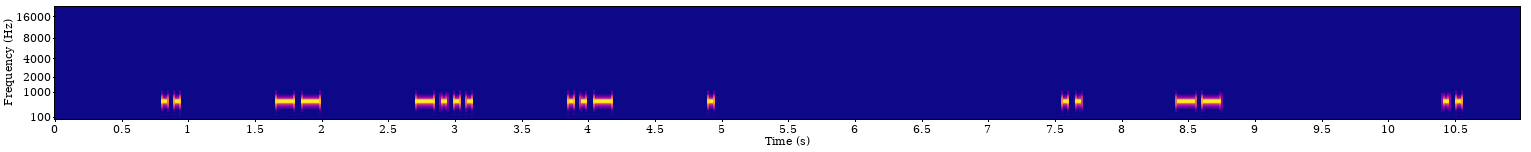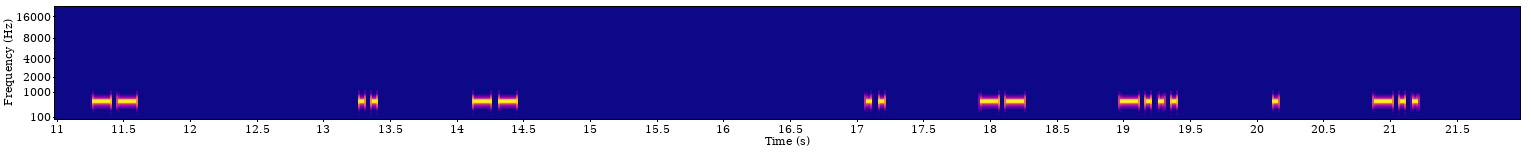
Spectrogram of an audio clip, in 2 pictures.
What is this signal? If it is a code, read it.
Morse code, heard as a keyed tone, about 25 wpm, spaced as for 10 wpm, 600 Hz. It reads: IMBUE IM IM IM IMBED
